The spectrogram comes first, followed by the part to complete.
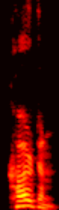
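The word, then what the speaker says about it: curtain: नजर आ रहा है इनके बीच में जो ए और आई है इसको नहीं बोला जाएगा यानी खर के फौरन बाद टी एन बोला जाएगा टी ए आई एन यानी ए आई को नहीं बोला जाएगा तो ख स्ट्रेस करके टी और एन को इकट्ठा बोल देना है तो ये बनेगा कर्टन कर्टन आपने देखा होगा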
